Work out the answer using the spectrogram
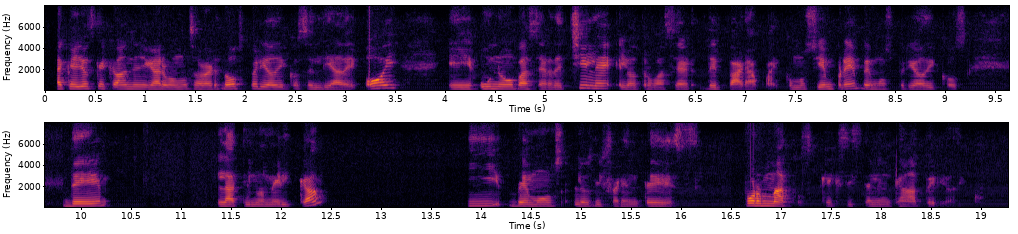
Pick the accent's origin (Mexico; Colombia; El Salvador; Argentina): Colombia; now in Germany; Soy de Colombia, vivo en Alemania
